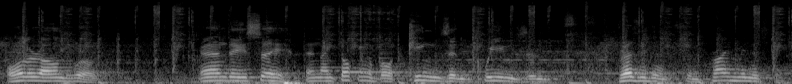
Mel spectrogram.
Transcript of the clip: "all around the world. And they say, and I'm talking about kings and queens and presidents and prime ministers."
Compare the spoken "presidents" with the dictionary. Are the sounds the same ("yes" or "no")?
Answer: yes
